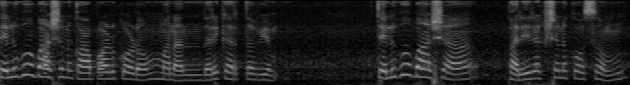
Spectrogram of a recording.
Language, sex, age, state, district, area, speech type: Telugu, female, 30-45, Andhra Pradesh, Bapatla, rural, spontaneous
